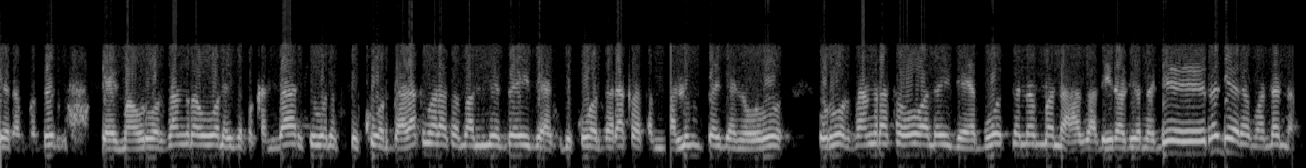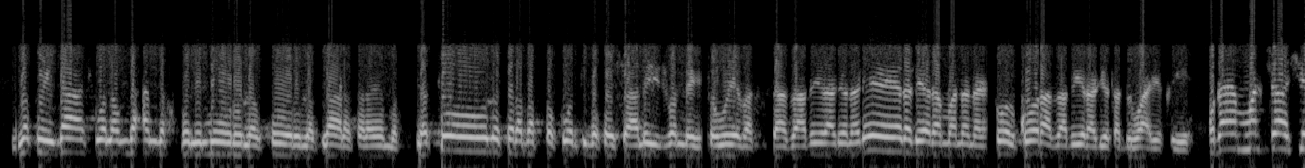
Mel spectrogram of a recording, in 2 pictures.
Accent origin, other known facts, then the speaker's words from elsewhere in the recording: Zabul, Afghanistan; زه مری د زابل ولایت شنو یم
